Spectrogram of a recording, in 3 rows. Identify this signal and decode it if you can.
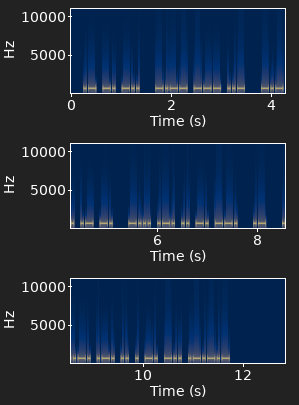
Morse code, heard as a keyed tone, about 25 wpm, 700 Hz. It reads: AND YOU CAN BRING A FRIEND.
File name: practice / 25wpm / Sentences with 2-Word Phrases - 25wpm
